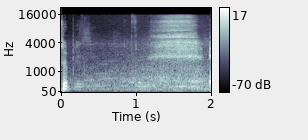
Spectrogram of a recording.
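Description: A person's long, breathy exhale or sigh, close on a handheld microphone, swelling for under a second in the second half.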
